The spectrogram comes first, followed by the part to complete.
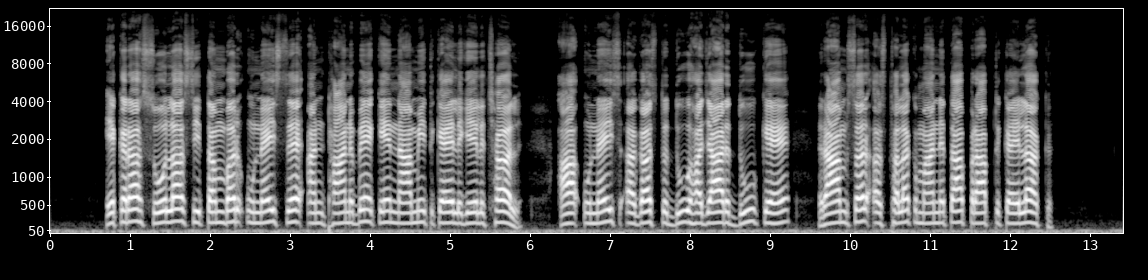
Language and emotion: Maithili, neutral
